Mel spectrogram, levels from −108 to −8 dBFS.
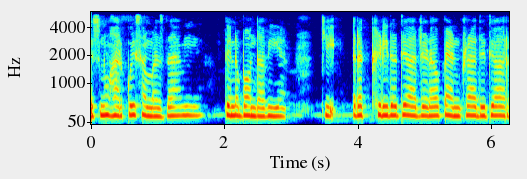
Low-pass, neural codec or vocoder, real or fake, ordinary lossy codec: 5.4 kHz; codec, 16 kHz, 8 kbps, FreqCodec, larger model; fake; none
